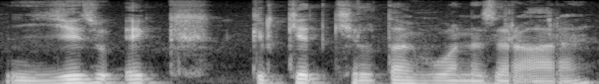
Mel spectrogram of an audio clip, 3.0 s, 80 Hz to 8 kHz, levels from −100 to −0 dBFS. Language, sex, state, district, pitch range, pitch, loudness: Hindi, male, Arunachal Pradesh, Papum Pare, 105-130 Hz, 115 Hz, -21 LUFS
